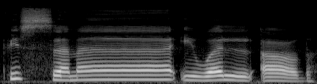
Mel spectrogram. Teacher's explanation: په السماء کې دا مد متصل دی او د دې مقدار څلور حرکا دی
